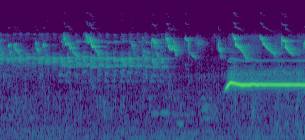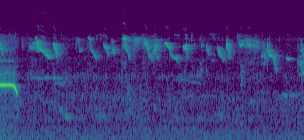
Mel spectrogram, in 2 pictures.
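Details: Oriental white-eye song after misting: long run of quick, high, slurred chirps, interrupted midway by a steady, loud whistle-like tone lasting about a second and a half.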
